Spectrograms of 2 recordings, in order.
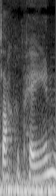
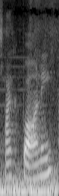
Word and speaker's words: Zakopane: found out that it's actually supposed to be pronounced zac payne not zac barney but anyway he is also on the bus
